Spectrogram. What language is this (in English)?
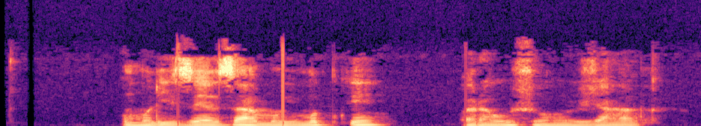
Kinyarwanda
